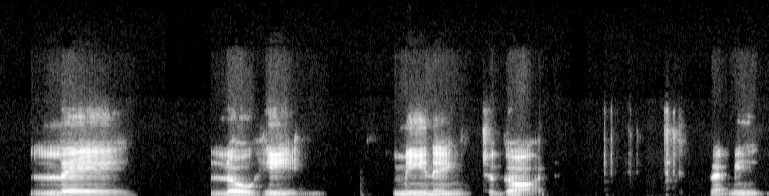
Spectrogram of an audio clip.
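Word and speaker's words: לֵאלֹהִים: But when le is put before Elohim, the E under the Aleph, which is this one, becomes silent and drops out. So the Aleph is not pronounced ordinarily, and the E drops out. The E is removed, it disappears, just leaving the Aleph. And the simple Shawa under the Lameth becomes long E, producing Le Lohim, meaning to God.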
